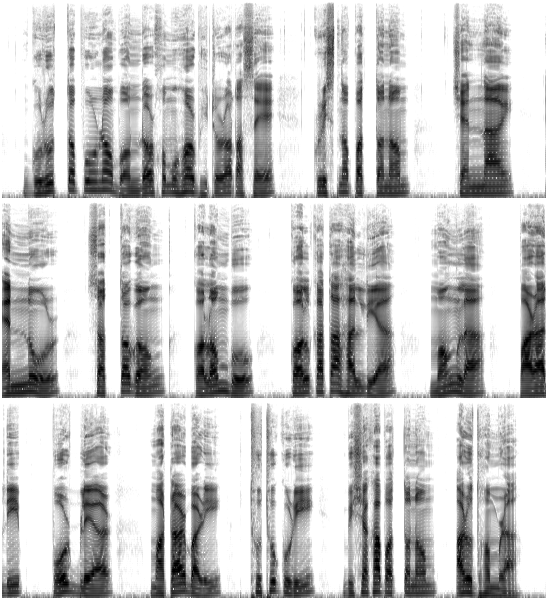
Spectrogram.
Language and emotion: Assamese, neutral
